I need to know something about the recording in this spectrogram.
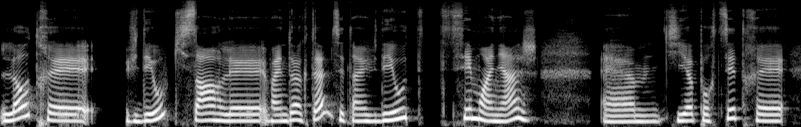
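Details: Stuttering in an adult woman who stutters, speaking conversationally in French.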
